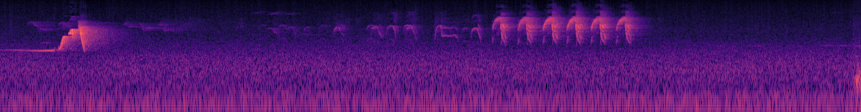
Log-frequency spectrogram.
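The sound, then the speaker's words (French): Wetland birds chirp in an open outdoor setting at Seol San Wetland in South Korea: a sharp rising call near the start, scattered soft notes, then a quick run of five or six bright repeated chirps before fading to quiet background hiss. “Et alors du Québec, euh, on fait un saut en Corée du Sud pour écouter euh, ce qui se passe euh, du côté de Seol San Wetland.”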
